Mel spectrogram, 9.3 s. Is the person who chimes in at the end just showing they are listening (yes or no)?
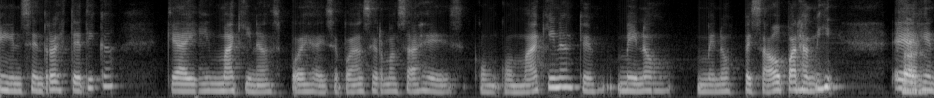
yes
